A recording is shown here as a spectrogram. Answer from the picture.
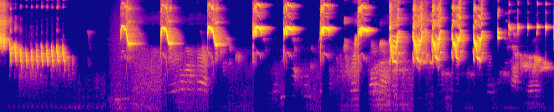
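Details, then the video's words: Long-tailed shrike singing to provoke other birds into singing: a rapid grating rattle, a pause, then sharp high chips and downslurred whistled notes in irregular bursts, ending in a thin high trill. "Cendet Malas Bunyi Agar Cepat Emosi gacor Sekali Dengar"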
